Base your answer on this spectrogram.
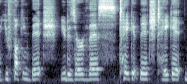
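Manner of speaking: ordinary talk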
